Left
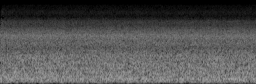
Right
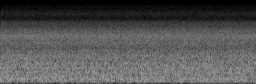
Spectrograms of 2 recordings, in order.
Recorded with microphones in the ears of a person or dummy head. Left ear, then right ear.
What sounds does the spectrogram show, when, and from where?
Only background noise.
